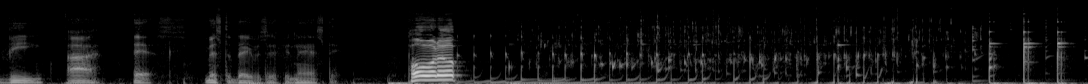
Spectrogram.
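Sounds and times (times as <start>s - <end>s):
speech: 0.1s - 3.4s, 4.1s - 5.8s
drink glugging into a glass: 4.6s - 10.0s
bright glass clinks: 9.7s - 10.8s.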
